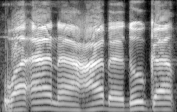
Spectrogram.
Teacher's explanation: খলাকতানি ওয়া আনা আবদুকা, খলাকতানি ওয়া আনা, এই আনায় টান হবে না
